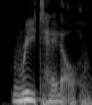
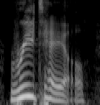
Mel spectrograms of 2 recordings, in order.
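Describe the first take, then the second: First: Said in the usual way. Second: Loud. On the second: Shown as a demonstration.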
